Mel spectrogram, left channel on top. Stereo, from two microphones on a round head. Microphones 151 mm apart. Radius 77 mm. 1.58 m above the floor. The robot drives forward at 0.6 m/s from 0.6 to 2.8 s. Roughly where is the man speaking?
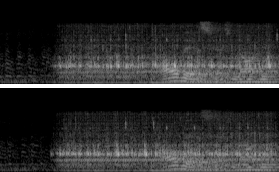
Left.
